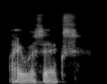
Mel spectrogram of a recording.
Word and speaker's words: iOS X: iOS X. – Still pronounced 10. It's not like the X-Men.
